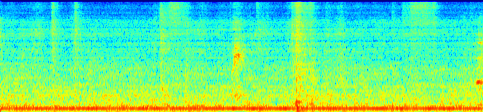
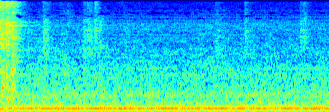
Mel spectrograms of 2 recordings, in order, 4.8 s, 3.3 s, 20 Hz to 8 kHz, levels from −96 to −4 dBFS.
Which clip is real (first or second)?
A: second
